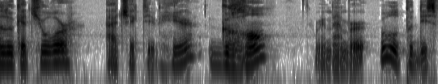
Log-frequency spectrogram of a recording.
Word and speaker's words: grand: elles sont les plus grandes. Okay, so phonetically what you can hear is that this first form here for the masculine, grand, so you don't pronounce the final D, will be exactly the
